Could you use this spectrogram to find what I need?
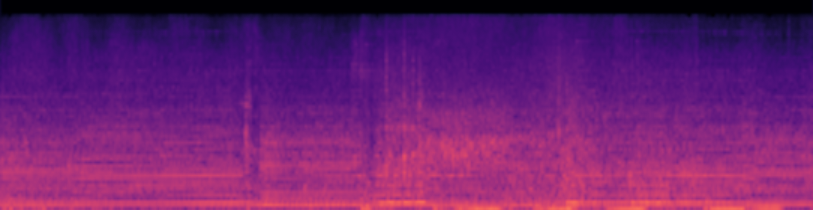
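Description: A car engine roars steadily and shifts gears.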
